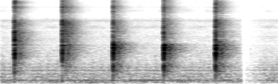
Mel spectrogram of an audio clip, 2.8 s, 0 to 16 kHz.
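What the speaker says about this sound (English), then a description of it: "Let us give Pedro 5 claps" A class of students claps together in five sharp, evenly spaced claps to reward a classmate, each burst loud and crisp in a room, followed by quiet.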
